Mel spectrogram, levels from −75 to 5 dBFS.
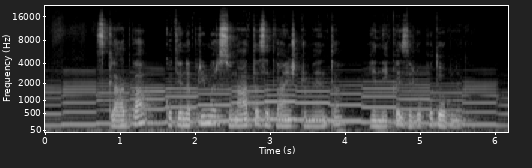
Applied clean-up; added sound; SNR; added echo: none; Wind instrument, woodwind instrument; 5 dB; none.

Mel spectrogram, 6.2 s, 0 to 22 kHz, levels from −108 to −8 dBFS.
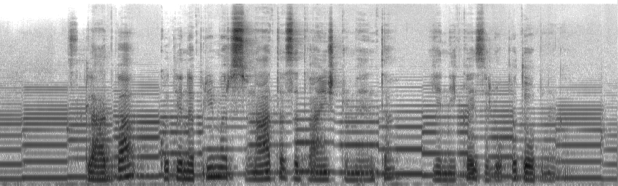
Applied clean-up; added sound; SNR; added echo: neural mask model RNNoise.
